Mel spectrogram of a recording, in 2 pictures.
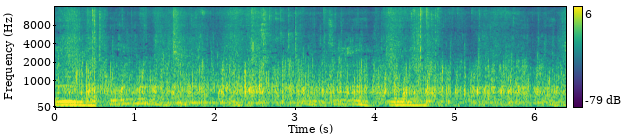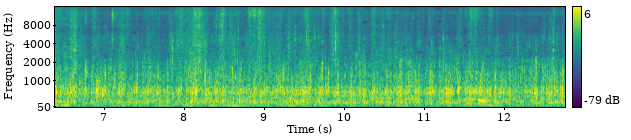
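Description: Pot of vegetable and meat broth boiling on the stove, a steady crackling bubble.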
